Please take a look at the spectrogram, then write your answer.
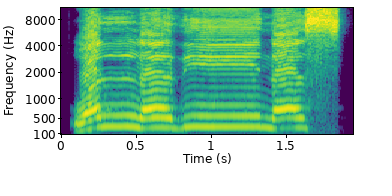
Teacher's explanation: Huruf dad ini keluarnya dari tepi lidah tepi lidah itu samping lidah kita ya boleh yang kanan boleh yang kiri juga boleh dua-duanya ditempelkan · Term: huruf dha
